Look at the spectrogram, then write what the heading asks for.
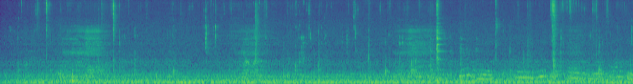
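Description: Chewing and eating at a table, with scattered light clicks and taps of food and dishes being handled, over a steady low hum.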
